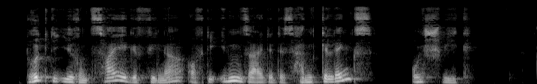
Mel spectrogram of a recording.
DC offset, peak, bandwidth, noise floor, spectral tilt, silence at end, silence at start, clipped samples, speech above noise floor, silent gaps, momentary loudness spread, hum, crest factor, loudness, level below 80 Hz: under 0.1%; 0 dBFS; 16 kHz; -70 dBFS; -5.5 dB/octave; 0.7 s; 0.25 s; under 0.1%; 47 dB; none; 9 LU; none; 22 dB; -23 LUFS; -52 dBFS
